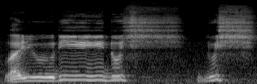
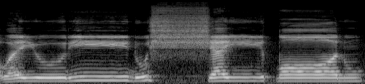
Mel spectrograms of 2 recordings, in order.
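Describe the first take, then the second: First: The sh sound is weak and not spread. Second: The sh sound is full with spread airflow. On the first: The speaker calls it wrong. "Jadi dia tak tak lawas" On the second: The speaker calls it right. "Jadi dia bunyi asy-syaitanu"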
